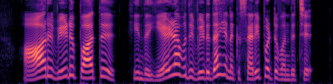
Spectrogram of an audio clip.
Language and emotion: Tamil, happy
